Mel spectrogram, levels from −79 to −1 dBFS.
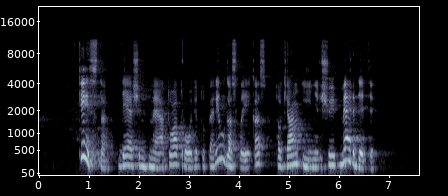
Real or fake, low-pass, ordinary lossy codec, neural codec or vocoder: fake; 10.8 kHz; MP3, 96 kbps; vocoder, 24 kHz, 100 mel bands, Vocos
